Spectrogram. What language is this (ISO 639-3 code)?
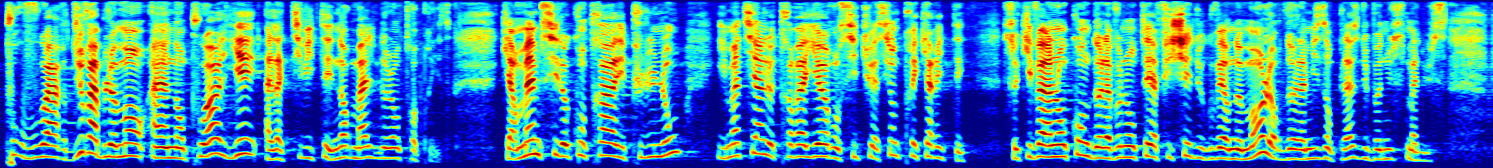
fra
